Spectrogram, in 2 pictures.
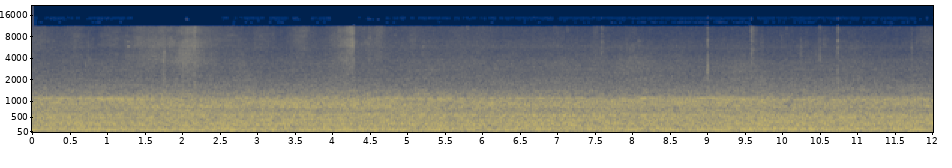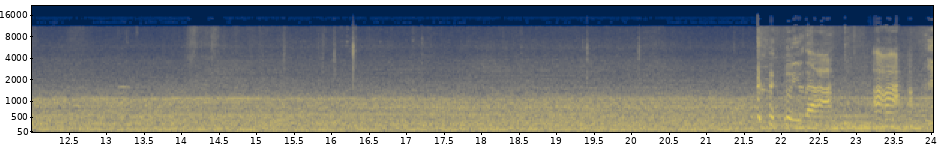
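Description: A steady low mechanical drone with a few constant hum tones, unchanging in level throughout. A voice comes in near the end.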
